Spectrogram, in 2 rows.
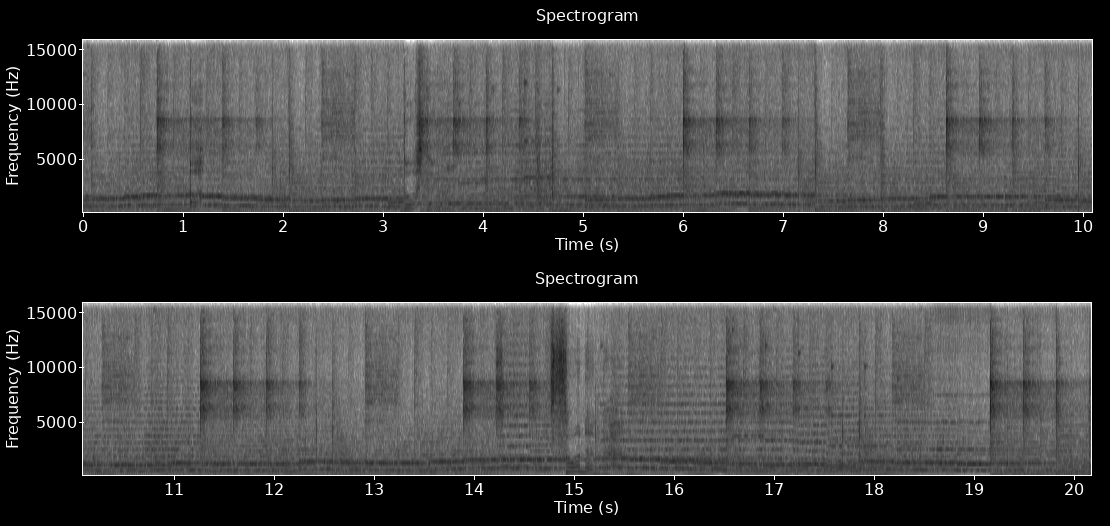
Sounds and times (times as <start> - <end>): Music: 0.0 - 20.1
Speech: 1.1 - 1.3, 3.2 - 3.7, 14.8 - 15.5.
